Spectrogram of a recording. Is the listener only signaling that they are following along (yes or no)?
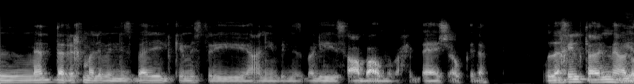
yes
